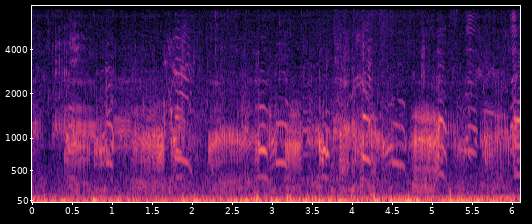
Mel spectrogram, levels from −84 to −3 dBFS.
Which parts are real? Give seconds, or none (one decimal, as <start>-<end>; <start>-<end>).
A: 0.0-6.1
